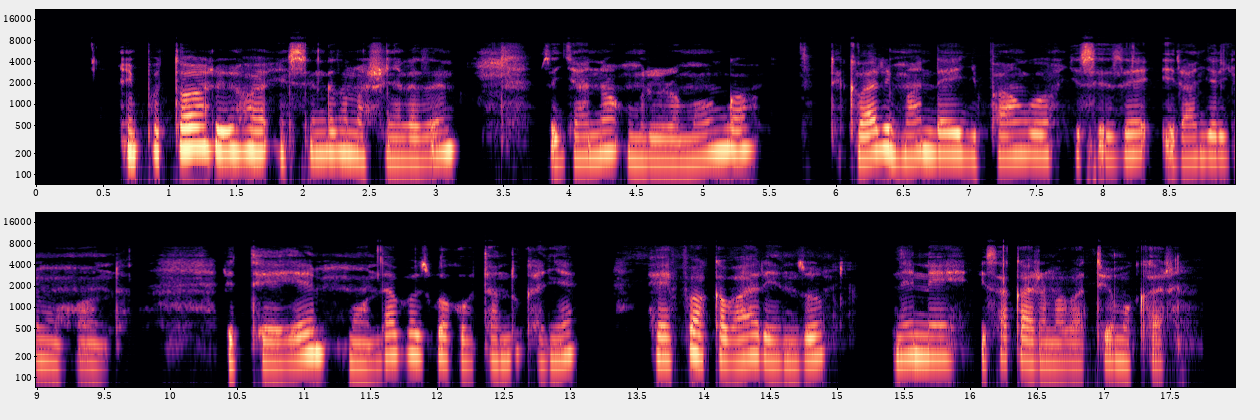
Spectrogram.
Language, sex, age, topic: Kinyarwanda, male, 18-24, government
